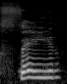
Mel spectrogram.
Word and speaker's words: zehn: Like this is the pronunciation, but of course you're going to spell it like Z-E-H-N, and you're going to say it like sane.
